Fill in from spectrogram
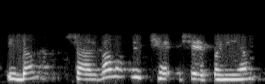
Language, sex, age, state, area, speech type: Sanskrit, female, 18-30, Rajasthan, urban, conversation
